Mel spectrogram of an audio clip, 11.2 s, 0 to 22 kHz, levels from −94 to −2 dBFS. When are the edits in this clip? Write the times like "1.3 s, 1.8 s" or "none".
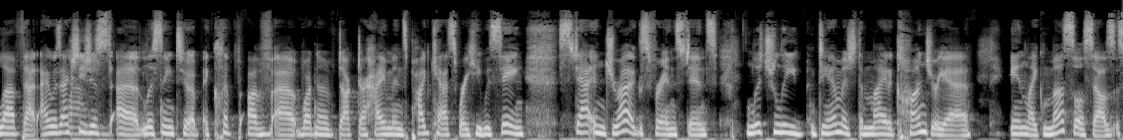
none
